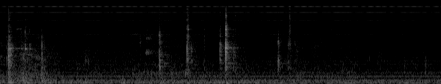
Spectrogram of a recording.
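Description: A handful of faint, sharp clicks as hands handle small metal parts at a carburetor's fuel inlet fitting. The loudest click comes about two seconds in.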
